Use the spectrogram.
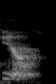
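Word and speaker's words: Xeer: But there's one that precedes that, which is called Kir, the word that's spelled with an X up on my slide.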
